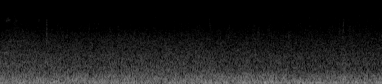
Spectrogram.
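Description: Steady heavy thunderstorm rain in The Elder Scrolls pours as a dense, continuous hiss with a low rumbling undertone, loud and unbroken throughout, with no voices.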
